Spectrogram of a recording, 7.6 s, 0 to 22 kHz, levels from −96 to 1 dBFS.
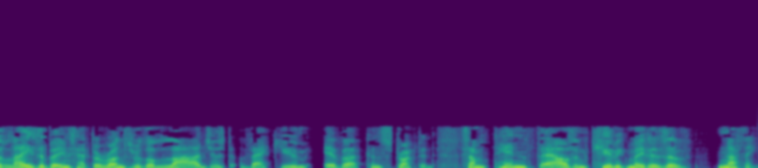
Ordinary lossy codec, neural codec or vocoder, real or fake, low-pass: MP3, 24 kbps; codec, 16 kHz in and 24 kHz out, 2.2 kbps, FireRedTTS-2 codec; fake; 5.4 kHz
